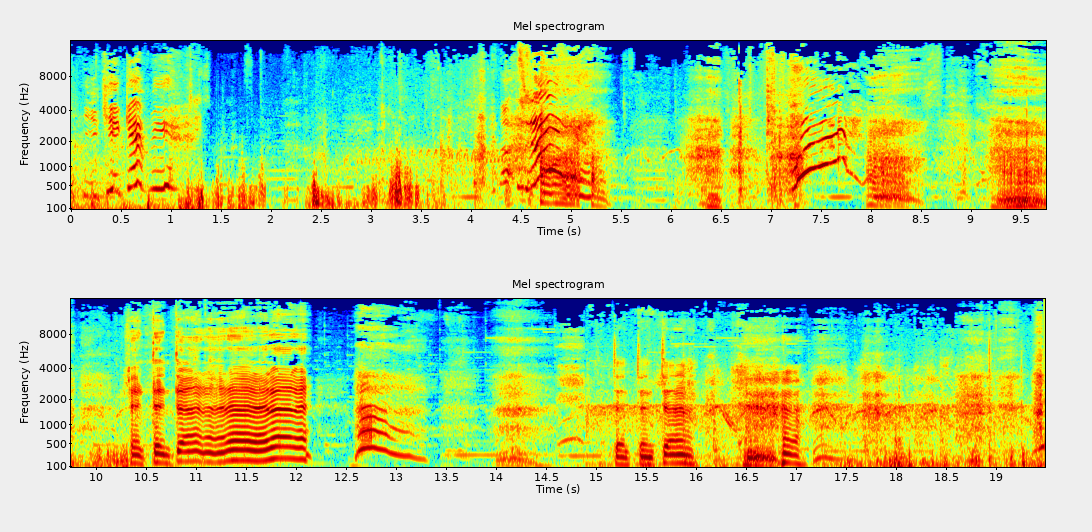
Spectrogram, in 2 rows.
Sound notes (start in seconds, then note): 4.6 screaming; 7.4 squealing; 7.8 groaning; 16.4 laughing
